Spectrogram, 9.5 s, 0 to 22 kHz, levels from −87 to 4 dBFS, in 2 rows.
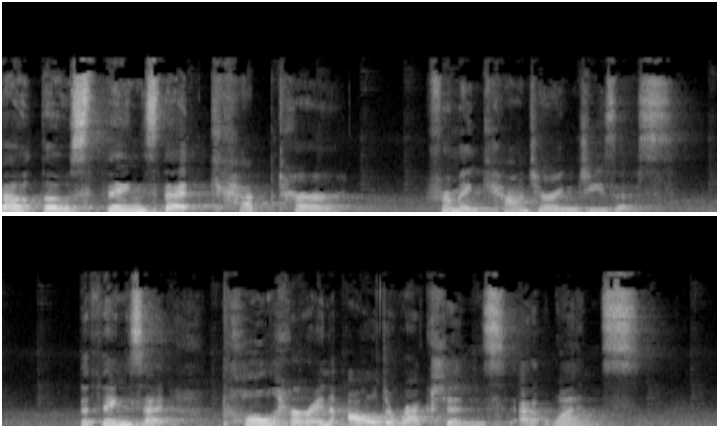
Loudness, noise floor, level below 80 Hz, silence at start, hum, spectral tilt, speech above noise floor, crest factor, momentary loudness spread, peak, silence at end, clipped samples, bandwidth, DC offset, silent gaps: -22 LUFS; -46 dBFS; -62 dBFS; 0 s; none; -3 dB/octave; 25 dB; 18 dB; 14 LU; -4 dBFS; 0.15 s; under 0.1%; 16.5 kHz; under 0.1%; none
